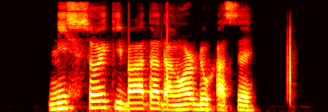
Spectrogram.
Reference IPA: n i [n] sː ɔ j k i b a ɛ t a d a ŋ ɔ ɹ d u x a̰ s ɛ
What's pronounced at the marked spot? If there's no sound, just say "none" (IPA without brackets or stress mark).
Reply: none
